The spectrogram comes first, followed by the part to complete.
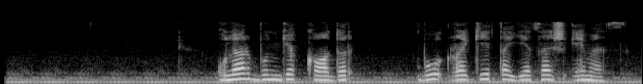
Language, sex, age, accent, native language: Uzbek, female, 30-39, Xorazm, Uzbek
